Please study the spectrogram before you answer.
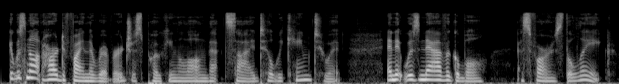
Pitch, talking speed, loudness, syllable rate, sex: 175 Hz, 260 wpm, -20 LUFS, 6.2 syllables/s, female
